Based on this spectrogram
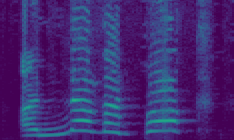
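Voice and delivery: pirate captain's high, loud outraged roar; furious roar. A narrator's reading. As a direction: explode with disgust at books. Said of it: "roared Captain Bones".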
